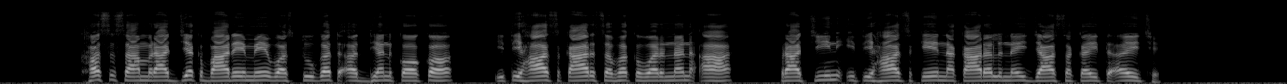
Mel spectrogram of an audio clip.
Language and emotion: Maithili, neutral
